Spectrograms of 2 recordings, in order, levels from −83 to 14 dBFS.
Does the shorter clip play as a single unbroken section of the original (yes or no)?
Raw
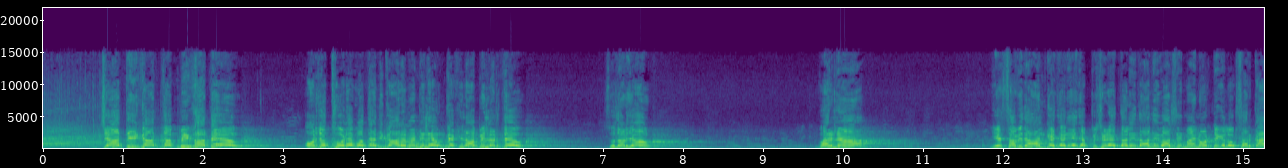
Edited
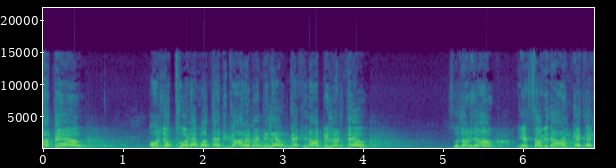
no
